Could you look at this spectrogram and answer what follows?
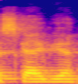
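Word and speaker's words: Scabbia: uh christina scabia yeah how you pronouncing this scabia scabia thank you she's she sang on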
